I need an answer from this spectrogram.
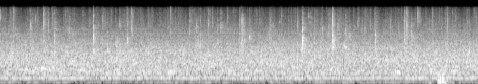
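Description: Light rain falling steadily on a brick rooftop wall: an even hiss with single drops ticking sharply now and then, and a soft low thump near the end.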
